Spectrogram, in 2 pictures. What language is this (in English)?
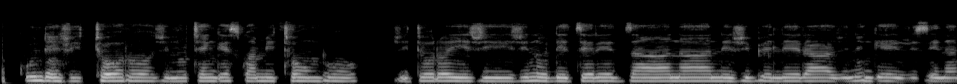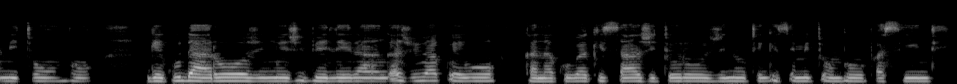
Ndau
